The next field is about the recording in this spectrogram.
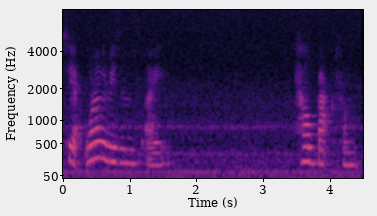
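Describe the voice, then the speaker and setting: A woman's voice: mid-range voice, slow, warm tone, a little hiss or hum, rough recording. A woman from Portugal, a native Portuguese speaker, hosting a knitting podcast in rambling, self-correcting casual chat.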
